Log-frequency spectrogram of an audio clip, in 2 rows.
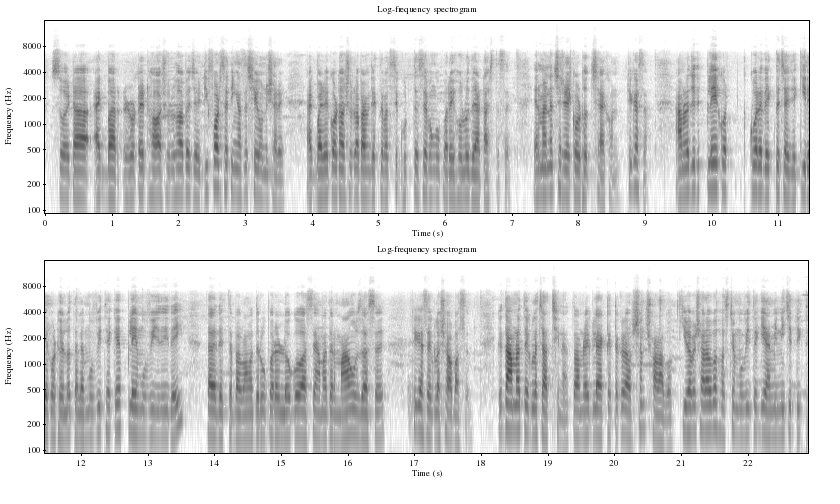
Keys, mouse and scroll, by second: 11.8 click, 12.8 click, 21.5 click.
